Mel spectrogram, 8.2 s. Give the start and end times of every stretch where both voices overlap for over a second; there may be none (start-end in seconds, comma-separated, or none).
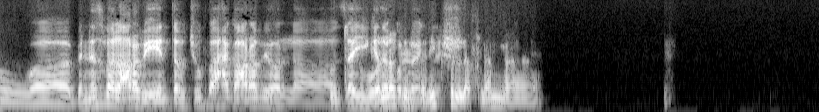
3.3-4.7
